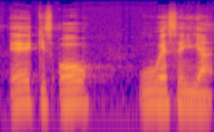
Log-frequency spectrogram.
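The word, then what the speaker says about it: ἐξουσία: Esta palabra autoridad en el griego es exousia, con X, E-X-O-U-S-I-A, exousia, así se escribe.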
